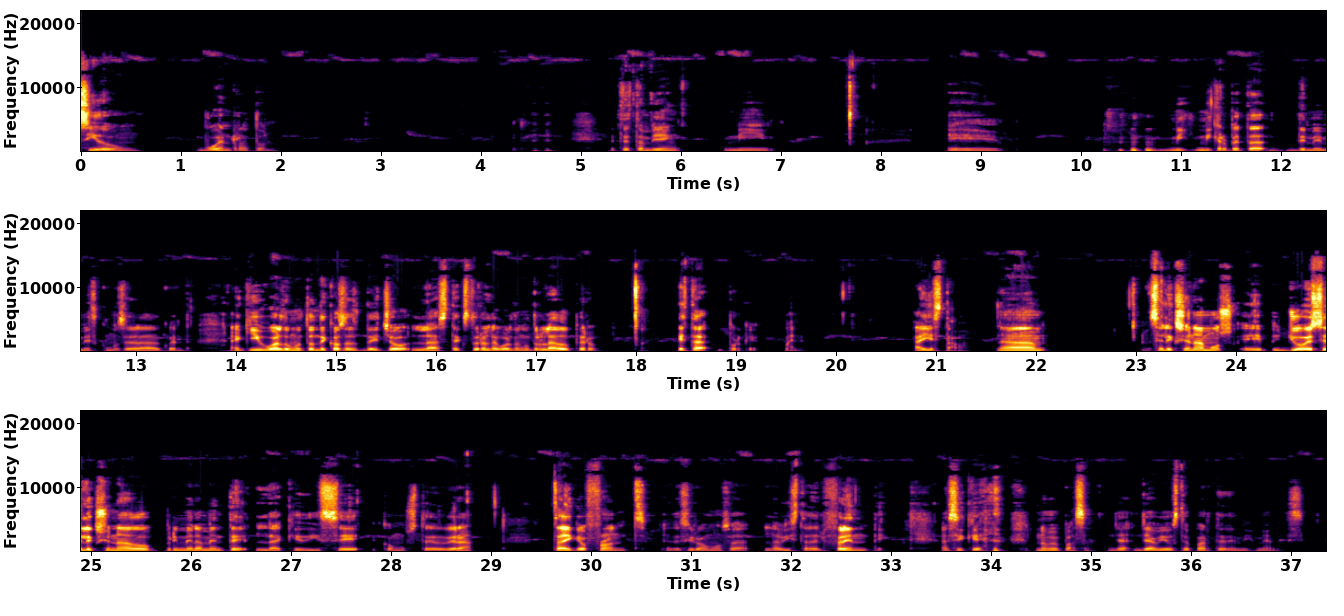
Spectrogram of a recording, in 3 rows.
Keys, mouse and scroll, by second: 0.9 click, 3.1-3.5 scroll down 1, 3.9-4.4 scroll down 1, 4.6-6.3 scroll down 1, 6.3 click, 24.1-24.6 scroll down 2, 24.6-28.5 scroll down 1, 28.5-29.9 drag.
